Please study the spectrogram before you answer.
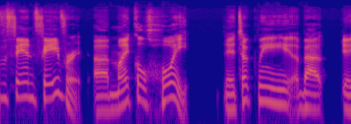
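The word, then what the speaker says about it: Hoecht: little bit of a fan favorite uh Michael Hoyt it took me about a year to figure out that's actually how you say his name and not hawked or hoiked or whatever um erect yeah but uh yeah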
